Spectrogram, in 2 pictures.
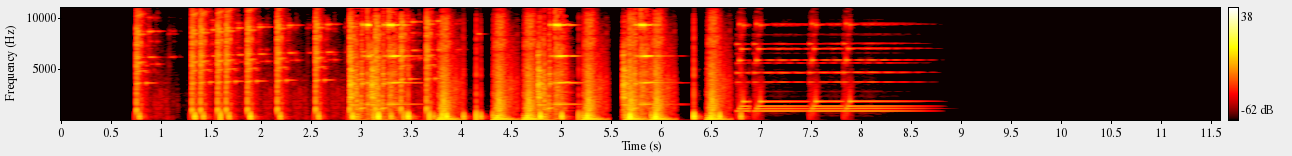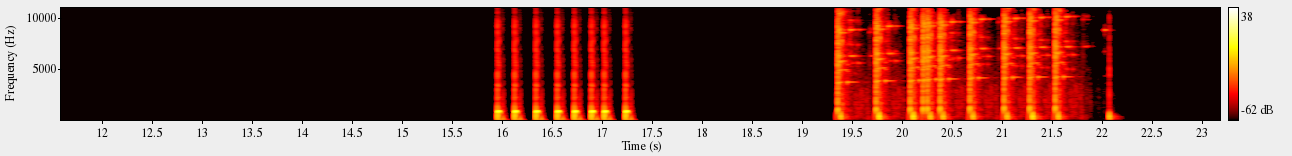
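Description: Game blocks shatter with quick, bright cracking clicks.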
